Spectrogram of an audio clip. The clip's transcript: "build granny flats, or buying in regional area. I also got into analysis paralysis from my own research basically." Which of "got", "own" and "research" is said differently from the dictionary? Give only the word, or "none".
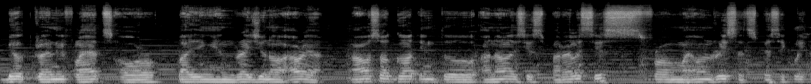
research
